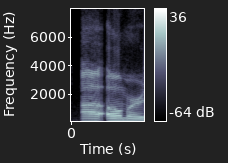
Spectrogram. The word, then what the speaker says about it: Omer: What is it, Omar or Omer? How do you say that? Omer is fine.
